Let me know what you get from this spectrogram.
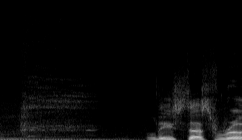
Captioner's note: laughs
